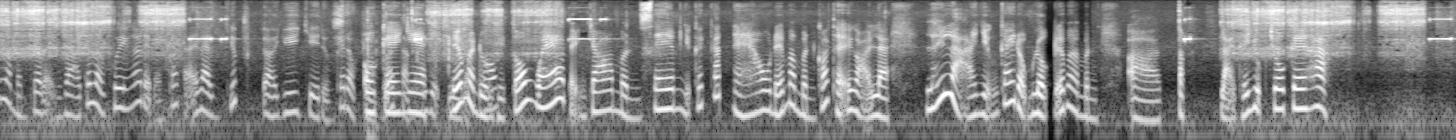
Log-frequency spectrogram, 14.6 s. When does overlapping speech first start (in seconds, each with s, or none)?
3.6 s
